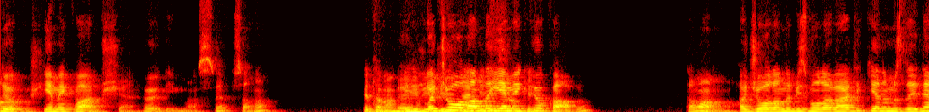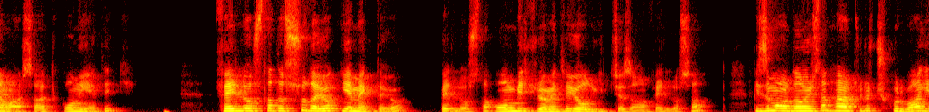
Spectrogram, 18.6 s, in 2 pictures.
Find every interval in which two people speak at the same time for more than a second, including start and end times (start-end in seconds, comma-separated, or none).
4.0-5.4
